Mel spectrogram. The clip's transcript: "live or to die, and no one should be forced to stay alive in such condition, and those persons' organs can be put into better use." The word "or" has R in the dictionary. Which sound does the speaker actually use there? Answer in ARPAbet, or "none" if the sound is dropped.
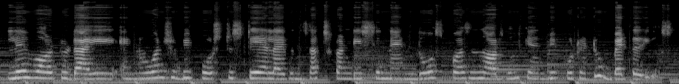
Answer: L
